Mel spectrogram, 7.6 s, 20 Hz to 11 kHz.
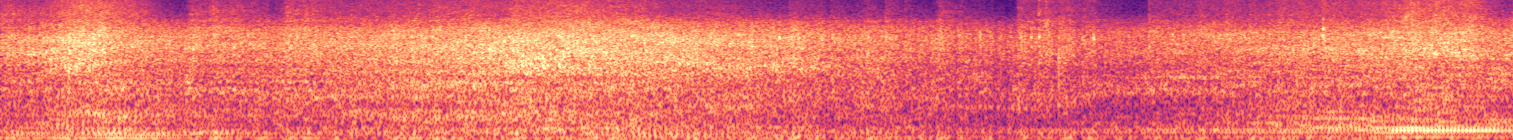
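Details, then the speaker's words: Honda Supra X 125 after replacing the loose cam chain with a new one: engine runs smooth and even through light revs, no ticking or chain rattle, quiet and healthy. "Coba hidupkan motor aja. Ini suaranya teman-teman, adem ya. Adem ayam."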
